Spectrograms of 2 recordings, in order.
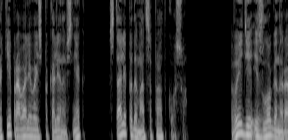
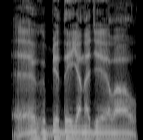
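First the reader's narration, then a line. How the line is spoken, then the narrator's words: Groaning. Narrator (Russian): простонал Савелий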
